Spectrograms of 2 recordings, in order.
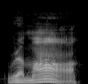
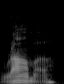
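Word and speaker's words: Ramā: the goddess of Fortune Rama this is important we pronounce that word properly instead of Rama Rama is Lord Ram Rama who was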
